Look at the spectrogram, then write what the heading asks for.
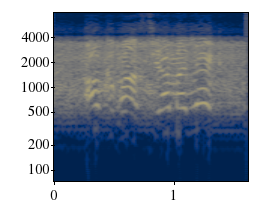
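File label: German damaged water mood med, speech; War Thunder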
